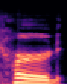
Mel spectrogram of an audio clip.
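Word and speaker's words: Heard: It's spelled like herd. H E A R D.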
